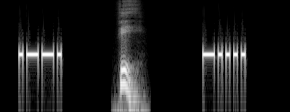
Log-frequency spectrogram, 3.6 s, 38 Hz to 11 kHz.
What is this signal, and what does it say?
Morse code, heard as a keyed tone, about 25 wpm, 700 Hz. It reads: P 6
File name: practice / 25wpm / Single Character (Letter:Number:Punctuation:Prosign) - Mind-Melt - 25wpm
